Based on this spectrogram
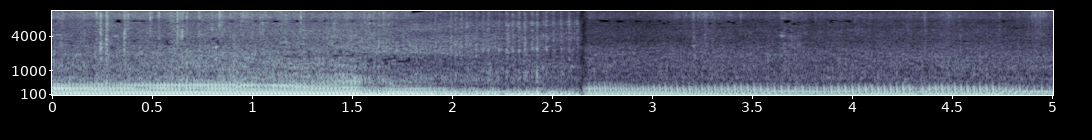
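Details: Polaris RZR just after a head gasket replacement, first start-up: the engine drone falls away as the throttle opens, then stutters and sags instead of picking up, cutting out under gas. Owner suspects the mass airflow sensor, throttle position sensor less likely.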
